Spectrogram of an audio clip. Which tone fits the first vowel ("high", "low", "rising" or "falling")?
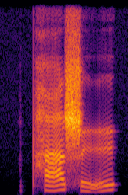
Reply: rising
